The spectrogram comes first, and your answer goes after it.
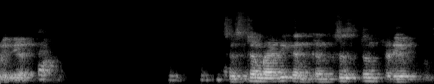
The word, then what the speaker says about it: Vidyatma: Vidyatma, pronunciation correct, Vidyatma.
